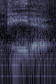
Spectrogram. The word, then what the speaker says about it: Peeta: Yeah, it is PETA, bro. – It's P-I-T-A? – P-E-E-T-A.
